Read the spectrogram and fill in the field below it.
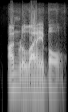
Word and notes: unreliable: American English

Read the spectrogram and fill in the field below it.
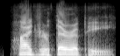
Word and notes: Hydrotherapy: American English

